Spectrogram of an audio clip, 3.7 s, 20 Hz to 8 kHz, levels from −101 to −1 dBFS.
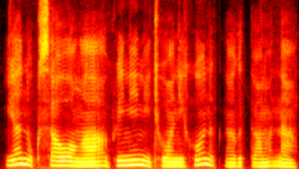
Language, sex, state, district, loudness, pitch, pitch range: Garo, female, Meghalaya, West Garo Hills, -15 LUFS, 185 Hz, 175-215 Hz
